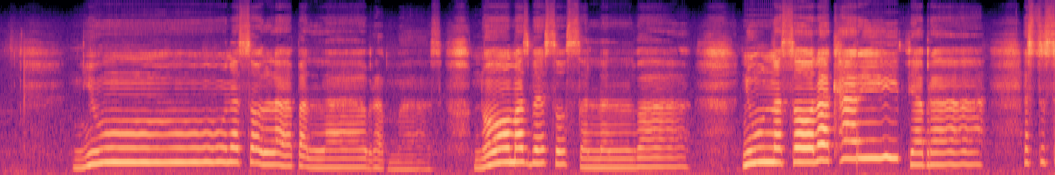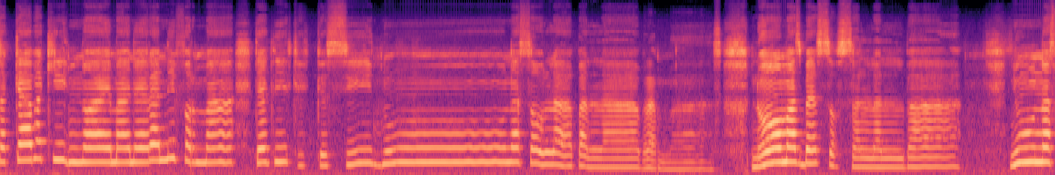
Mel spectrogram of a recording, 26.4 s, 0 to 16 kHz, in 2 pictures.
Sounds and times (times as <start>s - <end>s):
Female singing: 0.9s - 26.3s.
